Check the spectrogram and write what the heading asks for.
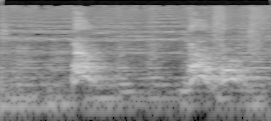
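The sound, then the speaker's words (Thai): A dog barks twice, loud, with a short pause between the two sharp woofs, over a steady low background hum. “เจ้าสุนัขรีเปิดปากเพื่อตะโกนทันที”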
